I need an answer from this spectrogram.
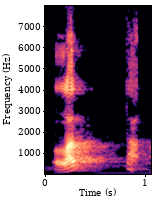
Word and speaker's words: Latta: Yang kedua, Bapak Ibu, lata itu tadi kalau dibacanya tanya itu ada tasdidnya lat ta. Jadi cara membacanya beda ya. Kalau tadi lata langsung, tapi kalau yang kedua ini lat ta ada tasdidnya di tnya.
